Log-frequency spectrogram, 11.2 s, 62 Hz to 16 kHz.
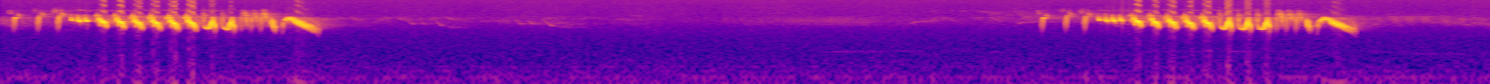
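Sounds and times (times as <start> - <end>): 
Common chaffinch song: 0.0 - 11.1.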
